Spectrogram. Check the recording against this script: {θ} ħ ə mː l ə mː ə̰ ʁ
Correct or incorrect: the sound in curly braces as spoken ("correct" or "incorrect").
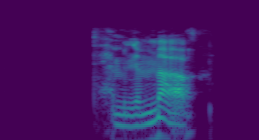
correct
